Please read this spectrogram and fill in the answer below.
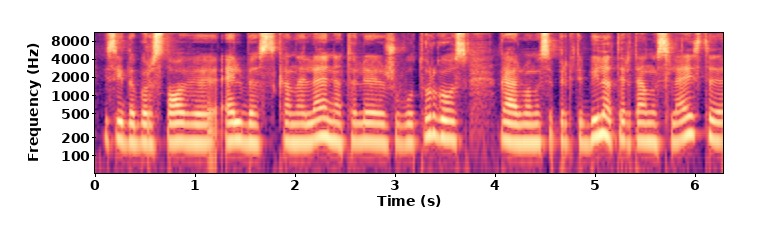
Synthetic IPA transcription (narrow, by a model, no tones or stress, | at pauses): jɪsɐɪd̪ɐbɐɾst̪oːʋʲɪɛlʲbʲeːskɐnɐlʲɛnʲɛt̪oːlʲɪʒʊʋuːt̪ʊɾɡɐʊsɡɑːlʲɪmɐnʊsʲɪpʲɪɾkt̪ʲɪbʲilʲɛt̪ɐɪɾt̪ʲɛnnʊsʲɪlʲɛɪsʲt̪ʲɪ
